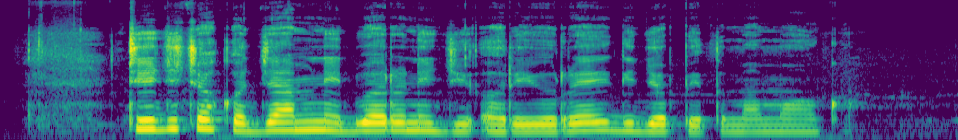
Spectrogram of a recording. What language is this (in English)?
Luo (Kenya and Tanzania)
